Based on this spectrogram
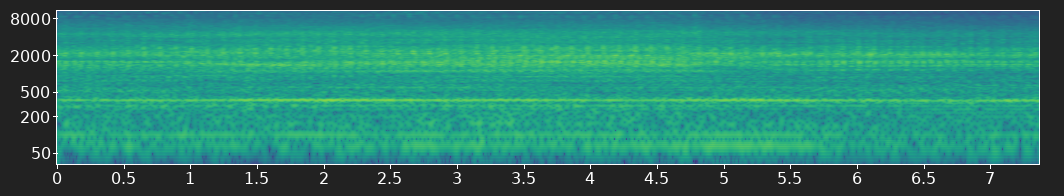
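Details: Hyundai Elantra 2012, 50,000 mileage, after refuelling at a filling station: steady idle with a fairly regular light tapping near three a second over a sharp hiss; engine knock at idle, cause unknown.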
